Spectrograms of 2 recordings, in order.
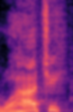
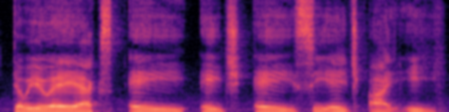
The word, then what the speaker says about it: Waxahachie: How do you pronounce that, Clintwood? Wahachi? I'm guessing that's pronounced Wahachi. Waxahachie.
